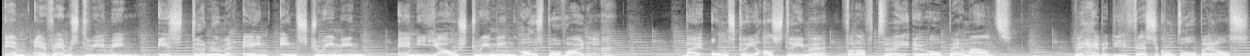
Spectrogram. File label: Commercial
